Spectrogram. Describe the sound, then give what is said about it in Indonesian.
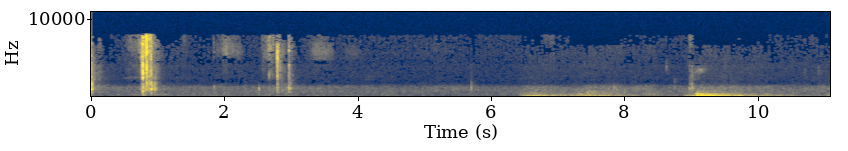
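Thunder rumbles in two low, heavy rolls, the second louder than the first, preceded by a few faint sharp clicks over quiet background noise. “Gledek.”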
